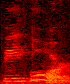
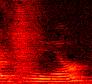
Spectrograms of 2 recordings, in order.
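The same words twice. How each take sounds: First: "Before" split as bee-fore, long first vowel; long-vowel syllable division. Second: "Before" split as bef-ore, short first vowel; short-vowel syllable division. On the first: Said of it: "Does that sound natural?". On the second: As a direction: sound out "Before" with a short e, as in bed. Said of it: "you divide after the consonant". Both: Shown as a demonstration.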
